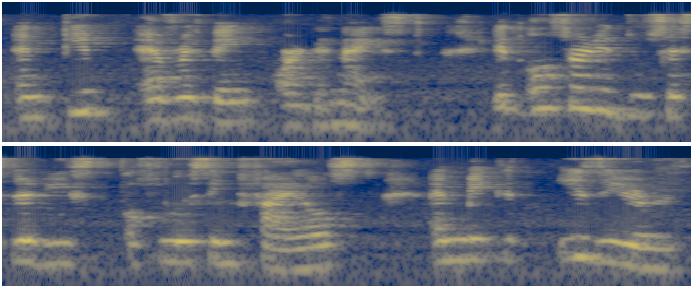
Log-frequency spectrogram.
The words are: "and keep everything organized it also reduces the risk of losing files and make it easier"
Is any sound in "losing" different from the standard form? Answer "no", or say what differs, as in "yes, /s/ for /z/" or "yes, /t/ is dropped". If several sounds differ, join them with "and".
yes, /s/ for /z/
